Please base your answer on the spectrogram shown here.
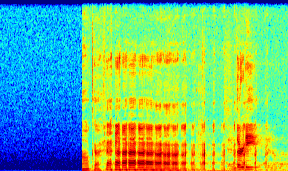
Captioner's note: audio cuts out; laughing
